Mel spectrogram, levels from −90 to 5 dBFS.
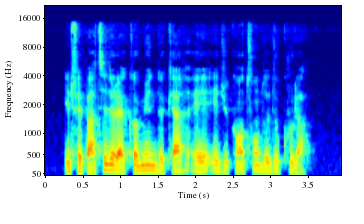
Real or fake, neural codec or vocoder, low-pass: real; none; 14.4 kHz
